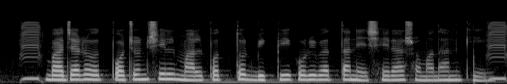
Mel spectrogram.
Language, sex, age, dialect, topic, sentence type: Bengali, female, 18-24, Rajbangshi, agriculture, statement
